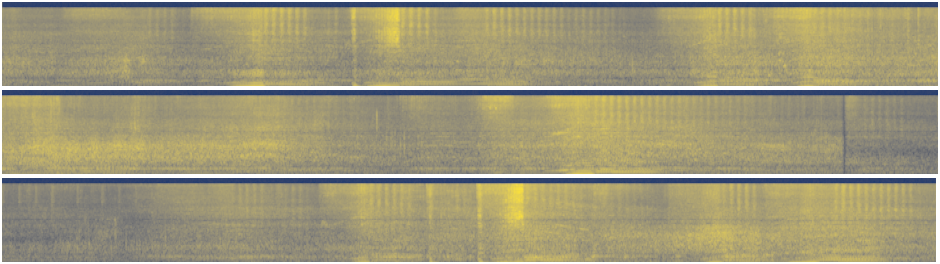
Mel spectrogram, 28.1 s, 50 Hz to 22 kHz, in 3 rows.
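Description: Turbocharged 5.4-litre V8 of a 2003 Ford F-150 revving up and down in repeated bursts while the rear wheels spin on snow during two-wheel-drive donuts, with a steady hiss of spinning tyres underneath. It eases off briefly about two-thirds of the way through.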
